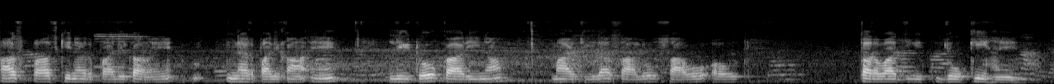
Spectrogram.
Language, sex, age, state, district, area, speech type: Hindi, male, 60+, Uttar Pradesh, Sitapur, rural, read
